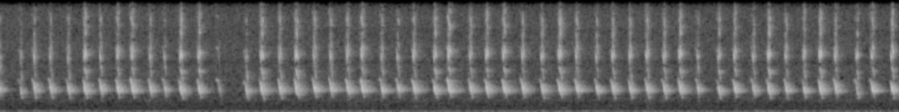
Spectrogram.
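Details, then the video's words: A guinea pig under stress squeaks 'kyu kyu kyu' nonstop: rapid, high, sharp chirping notes in quick succession, breaking off briefly near the two-second mark, with a constant low electrical-sounding hum behind. "ストレス溜まってます！モルモットの鳴き声 キュキュキュ"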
